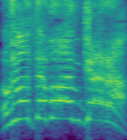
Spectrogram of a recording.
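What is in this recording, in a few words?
landmark near shed, Russian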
